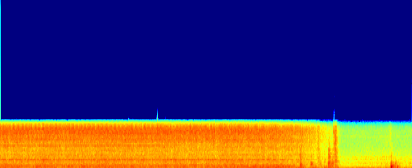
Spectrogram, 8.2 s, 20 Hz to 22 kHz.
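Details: Dodge Daytona electric car, NetGain WarP 9 motor, revved to about 500–1000 rpm in neutral with and without clutch and in first gear: harsh gritty grinding rising with speed; rough motor suspected, not confirmed.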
